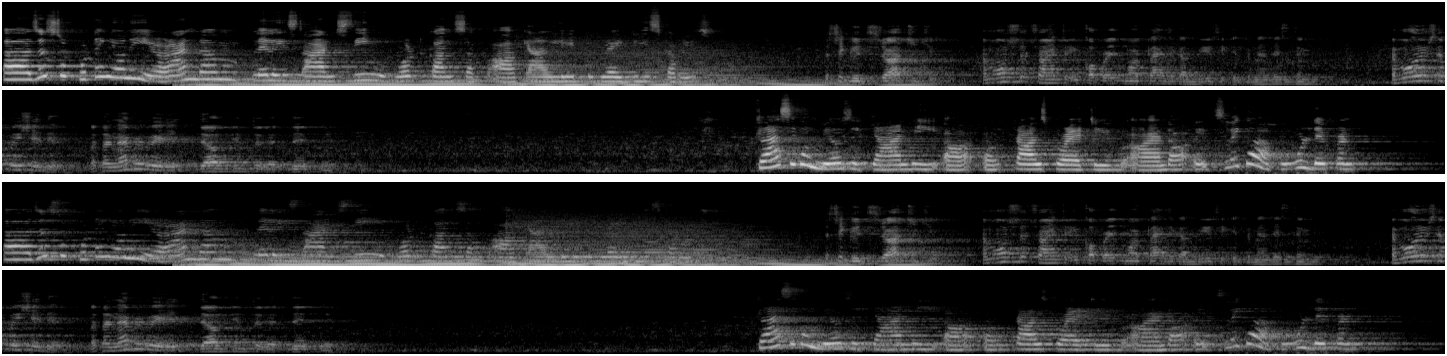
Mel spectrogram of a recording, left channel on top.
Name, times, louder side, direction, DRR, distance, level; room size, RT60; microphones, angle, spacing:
voice 1, 0.0-6.9 22.0-28.0, left 7 dB, 85° left, 13 dB, 0.4 m, -24 dB
sound 1, 1.7-9.4, right 3 dB, 25° right, 0.3 m, -29 dB
sound 2, 5.0-8.1, right 2 dB, 50° right, 1.7 m, -35 dB
voice 2, 8.2-9.4 9.8-13.1 13.9-15.0 15.3-17.8, left 1 dB, 5° left, 4 dB, 0.7 m, -38 dB
16.0 x 5.8 x 8.1 m, 2.3 s
head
